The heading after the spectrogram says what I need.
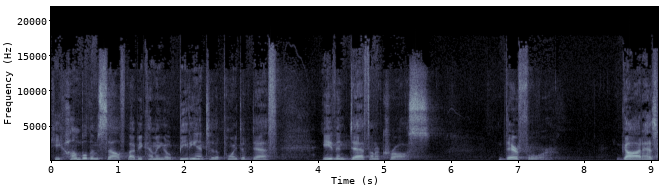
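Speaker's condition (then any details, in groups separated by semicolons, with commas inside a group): No condition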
